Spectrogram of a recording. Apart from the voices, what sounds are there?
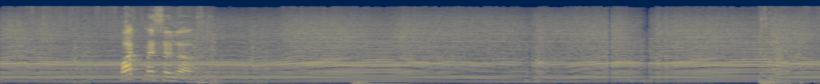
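motorbike engine in the video game PUBG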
